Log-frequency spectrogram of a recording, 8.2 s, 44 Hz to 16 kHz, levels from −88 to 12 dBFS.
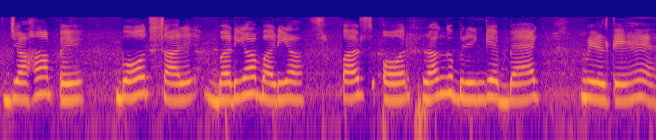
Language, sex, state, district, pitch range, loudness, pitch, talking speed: Hindi, female, Punjab, Fazilka, 245-295 Hz, -14 LUFS, 255 Hz, 95 wpm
